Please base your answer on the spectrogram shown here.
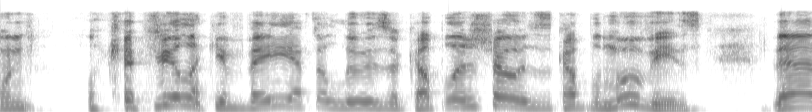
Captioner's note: laugh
